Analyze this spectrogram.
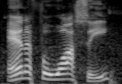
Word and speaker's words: Anafuowasi: Number 11 a junior Cameron Anafuowasi. And I did check on the on the pronunciation of that. So it is Anafuowasi.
